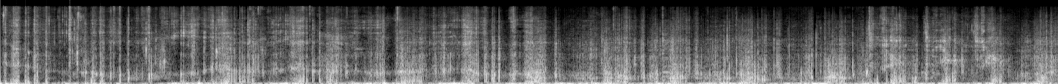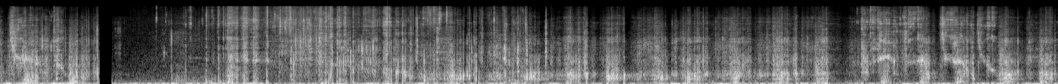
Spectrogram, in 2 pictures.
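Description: A young woman crunches ice close to a microphone.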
